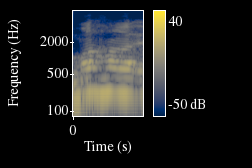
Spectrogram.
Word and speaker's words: Maha: and by the way in Polish the age is actually very loud so I can say it it's an easy letter like I I lived for for 12 years in Paris nobody could pronounce my name but now I live in the south of France right on the Mediterranean and so there's Spanish and Italian influences and people can pronounce the age so yeah so Maha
